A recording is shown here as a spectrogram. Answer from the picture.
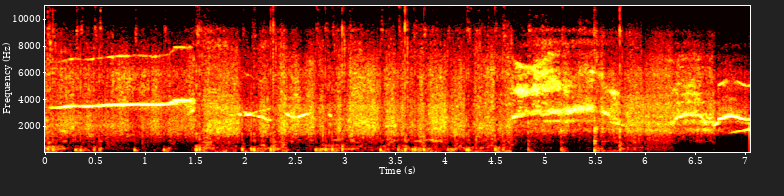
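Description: Fireworks going off in rapid succession: dense crackling and popping, with high whistling tones over it that hold steady, rise and warble.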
